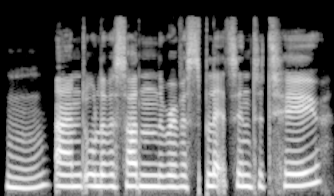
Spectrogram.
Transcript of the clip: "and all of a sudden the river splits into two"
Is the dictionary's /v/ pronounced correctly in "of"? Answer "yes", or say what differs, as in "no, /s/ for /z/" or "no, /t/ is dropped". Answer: yes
